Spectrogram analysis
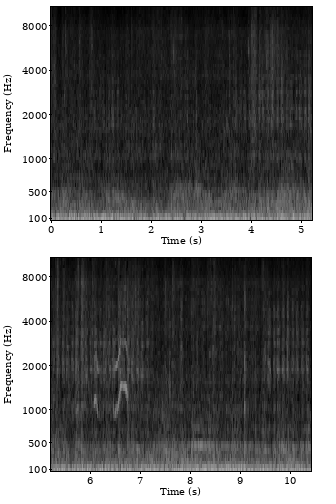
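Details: Panting from a stray mother dog sheltering her puppies in a rough place; rapid airy breaths run throughout, broken near the middle by two short rising whines, all over a heavy low background hum.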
